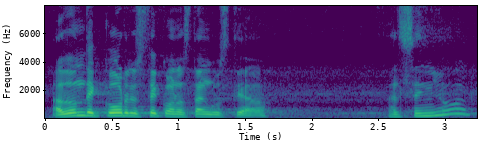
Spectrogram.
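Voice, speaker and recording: Preaching in a church sanctuary with long hall reverb, this Latin American pastor has a rather high, dark-toned voice and speaks animatedly at a moderate pace. He addresses the congregation directly and performs brief quoted lines in character.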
